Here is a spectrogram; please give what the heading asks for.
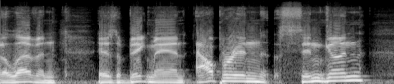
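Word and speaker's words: Alperen Şengün: is a big man alperin sin gun i believe it's as close to how you pronounce it it's funny because last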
